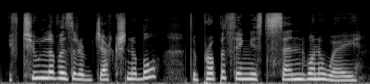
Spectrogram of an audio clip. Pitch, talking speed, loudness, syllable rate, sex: 245 Hz, 210 wpm, -17 LUFS, 6.8 syllables/s, female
